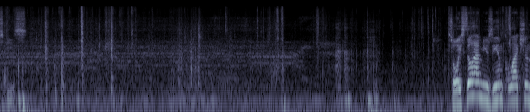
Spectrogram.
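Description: Trading card packs rustle and tap as hands sort through them.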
